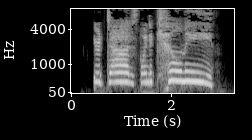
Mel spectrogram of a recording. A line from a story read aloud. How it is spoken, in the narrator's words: Trina says with a groan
